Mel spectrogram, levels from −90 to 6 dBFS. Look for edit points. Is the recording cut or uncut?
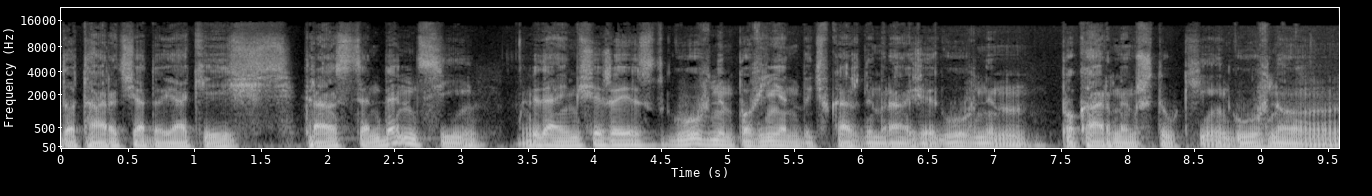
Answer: uncut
